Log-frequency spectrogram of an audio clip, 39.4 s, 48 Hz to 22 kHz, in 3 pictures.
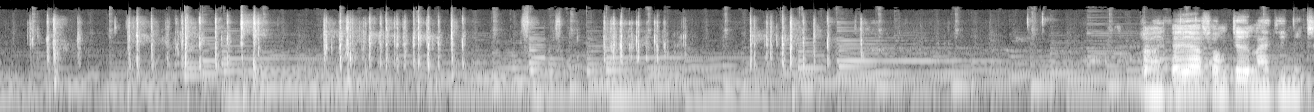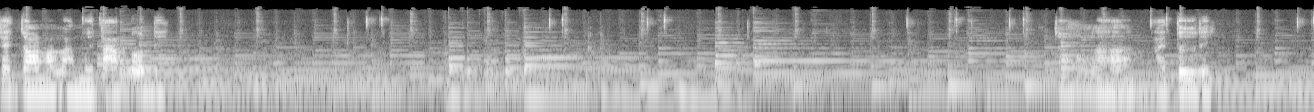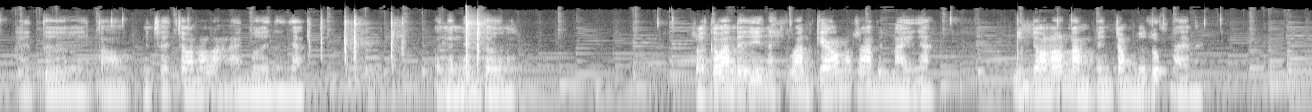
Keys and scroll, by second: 30.9 Return.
